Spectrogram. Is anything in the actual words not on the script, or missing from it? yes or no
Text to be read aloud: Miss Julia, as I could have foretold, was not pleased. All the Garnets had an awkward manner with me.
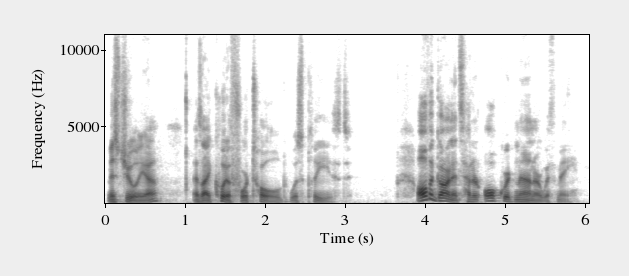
yes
